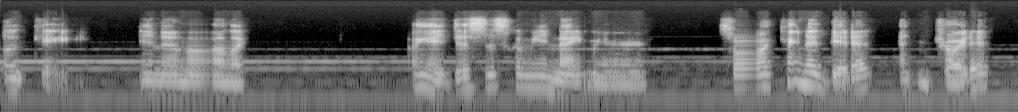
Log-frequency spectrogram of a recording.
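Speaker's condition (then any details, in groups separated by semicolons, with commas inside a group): Cerebral palsy; from birth; speech issues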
